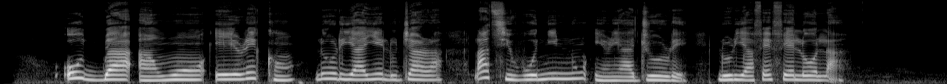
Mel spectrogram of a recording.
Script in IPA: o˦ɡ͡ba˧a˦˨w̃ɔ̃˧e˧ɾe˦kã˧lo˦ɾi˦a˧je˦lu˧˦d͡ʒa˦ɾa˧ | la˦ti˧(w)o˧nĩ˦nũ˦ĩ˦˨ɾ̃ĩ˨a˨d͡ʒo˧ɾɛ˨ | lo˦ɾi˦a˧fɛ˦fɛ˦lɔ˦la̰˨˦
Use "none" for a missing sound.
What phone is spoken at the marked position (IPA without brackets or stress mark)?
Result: w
